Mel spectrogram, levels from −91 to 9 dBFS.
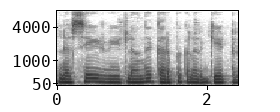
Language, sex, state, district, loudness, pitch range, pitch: Tamil, male, Tamil Nadu, Nilgiris, -13 LUFS, 120-130 Hz, 125 Hz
